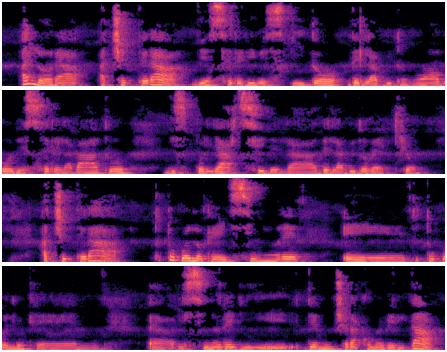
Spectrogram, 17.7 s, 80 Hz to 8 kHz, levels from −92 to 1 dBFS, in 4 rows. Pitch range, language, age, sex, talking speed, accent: 180-205 Hz, Italian, 20-39, female, 110 wpm, native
